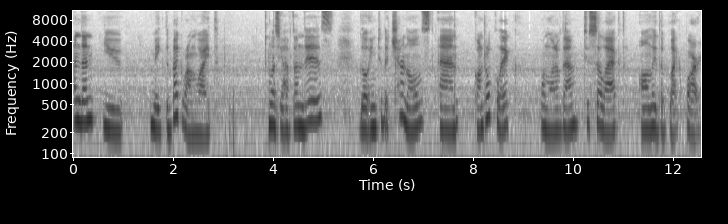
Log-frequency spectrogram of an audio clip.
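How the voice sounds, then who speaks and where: Someone with a non-native accent speaks at a very slow pace with long, frequent pauses over noticeable background noise. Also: woman, fairly high pitch for a woman, ordinary pitch variation. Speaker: 3D content creator. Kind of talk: software tutorial voice-over. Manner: hesitant, many filler words.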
